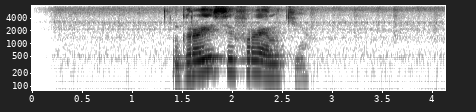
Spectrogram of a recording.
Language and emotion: Russian, neutral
